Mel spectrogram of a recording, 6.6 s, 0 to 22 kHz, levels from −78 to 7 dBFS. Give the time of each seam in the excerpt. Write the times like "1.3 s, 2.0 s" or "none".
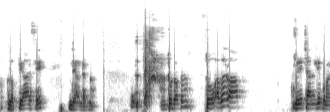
none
